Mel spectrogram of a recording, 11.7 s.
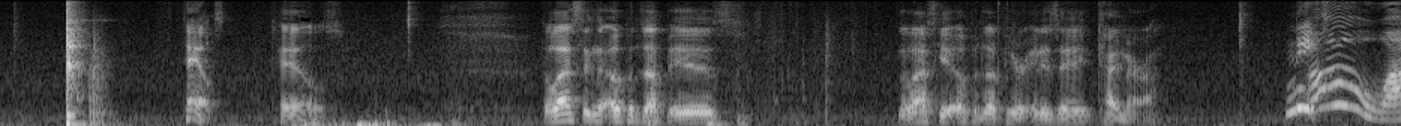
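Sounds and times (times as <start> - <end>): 
coin landing on a hard surface: 0.6 - 1.0
speech: 1.5 - 2.9, 4.5 - 6.2, 7.5 - 9.7, 10.7 - 11.6.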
